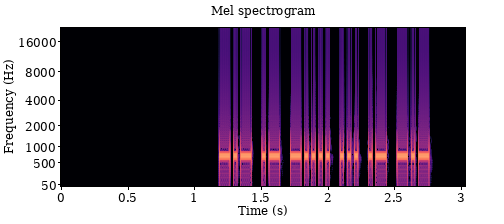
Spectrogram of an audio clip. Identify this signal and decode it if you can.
Morse code, heard as a keyed tone, about 44 wpm, 700 Hz. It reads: KA6SAK
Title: USA Call Signs Repeated 2x 45wpm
